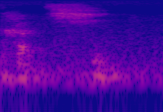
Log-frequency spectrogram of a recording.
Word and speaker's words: 같이: So if this transferred to like next letter, it'd be 같이, right? But this reads as 같이.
